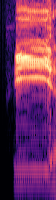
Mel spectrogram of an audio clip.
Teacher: کھینچ کر پڑھیں گے، نہ کو کھینچنا نہیں، فی ہے فی یا مدہ ہے ایک الف کے برابر کھینچ کر پڑھیں گے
